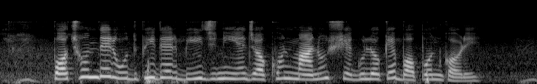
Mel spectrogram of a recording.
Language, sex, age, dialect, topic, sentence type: Bengali, female, 25-30, Standard Colloquial, agriculture, statement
